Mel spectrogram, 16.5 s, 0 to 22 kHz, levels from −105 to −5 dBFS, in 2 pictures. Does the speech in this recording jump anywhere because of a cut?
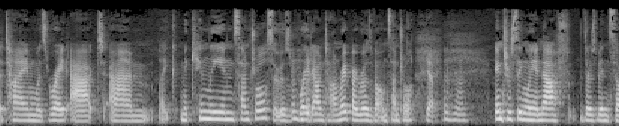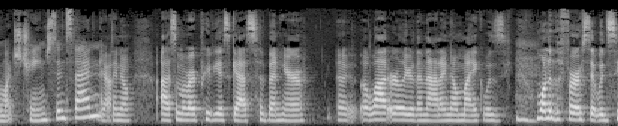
yes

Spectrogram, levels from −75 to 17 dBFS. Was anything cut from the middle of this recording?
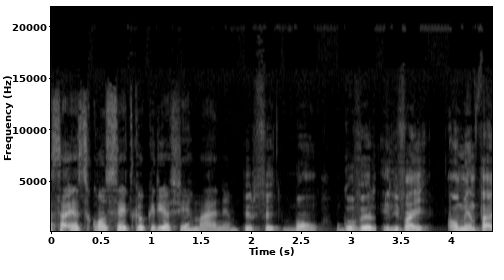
yes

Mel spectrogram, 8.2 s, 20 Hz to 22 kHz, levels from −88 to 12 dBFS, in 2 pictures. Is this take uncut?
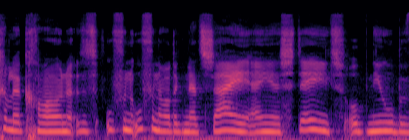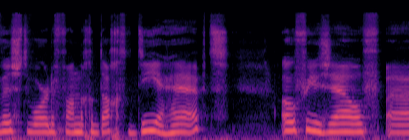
no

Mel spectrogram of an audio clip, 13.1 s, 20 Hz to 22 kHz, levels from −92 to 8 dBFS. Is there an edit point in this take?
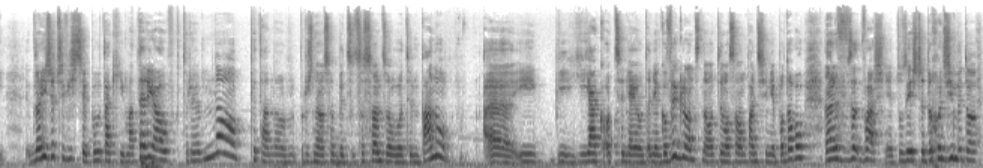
yes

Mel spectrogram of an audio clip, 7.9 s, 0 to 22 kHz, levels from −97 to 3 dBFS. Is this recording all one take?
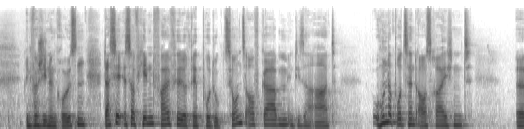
yes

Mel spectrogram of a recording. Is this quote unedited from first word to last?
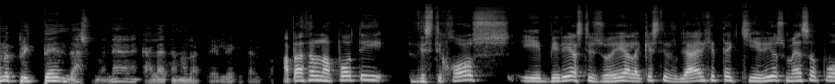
no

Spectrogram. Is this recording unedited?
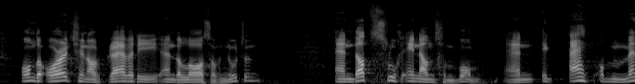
yes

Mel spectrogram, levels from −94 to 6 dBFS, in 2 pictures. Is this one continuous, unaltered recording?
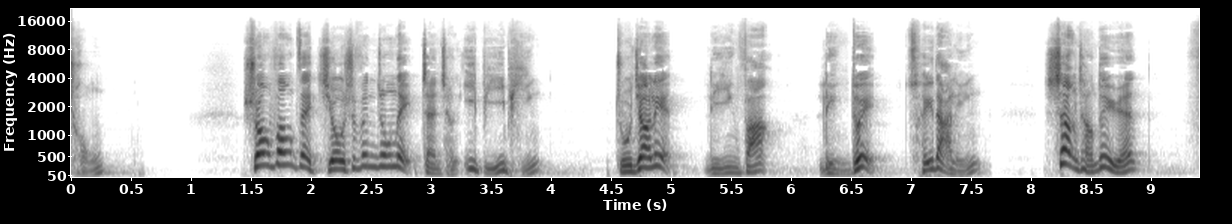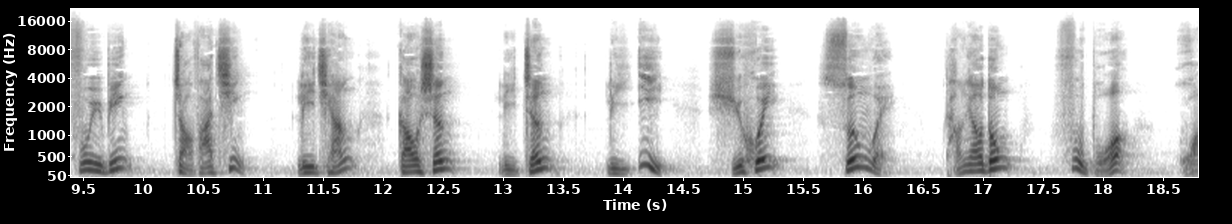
no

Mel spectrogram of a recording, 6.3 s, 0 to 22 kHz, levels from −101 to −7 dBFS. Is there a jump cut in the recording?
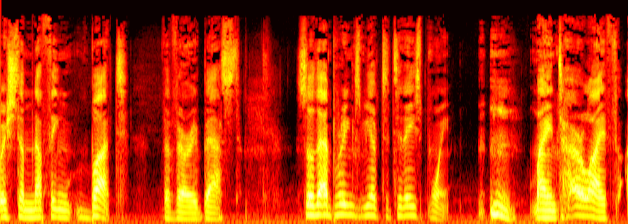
yes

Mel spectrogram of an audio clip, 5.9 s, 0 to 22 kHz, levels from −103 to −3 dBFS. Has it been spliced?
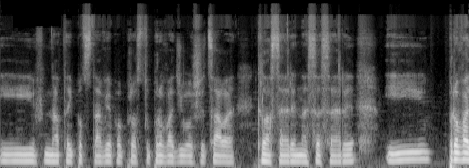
yes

